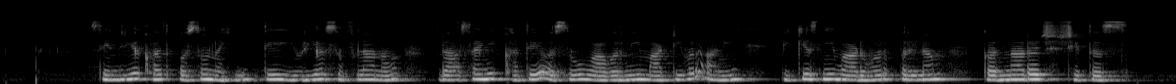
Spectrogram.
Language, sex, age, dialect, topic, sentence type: Marathi, female, 31-35, Northern Konkan, agriculture, statement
